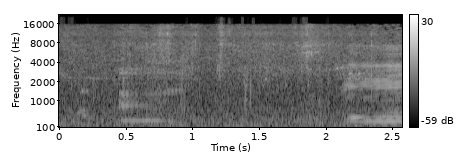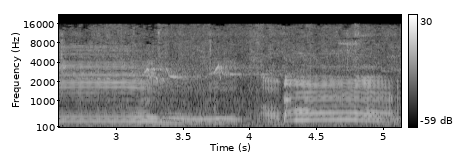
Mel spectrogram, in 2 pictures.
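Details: Cattle in a traditional shed at night: a long harmonic moo from about 2 to 4 seconds that drops slightly in pitch, then a second shorter moo near the end, with a weaker call early on over steady low background noise.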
